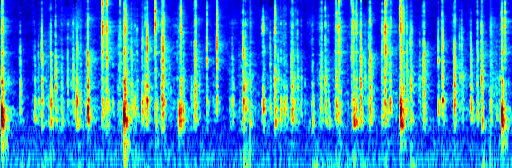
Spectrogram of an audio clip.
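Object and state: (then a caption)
Plastic keyboard typing. Bare fingertips of both hands type fast on a full-size pastel plastic retro keyboard with round plastic typewriter-style keycaps, resting on white fabric. A rapid, steady stream of short, clacky key presses is heard, with a mid-pitched hollow tone and a quick, dry decay over a faint low background hum.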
